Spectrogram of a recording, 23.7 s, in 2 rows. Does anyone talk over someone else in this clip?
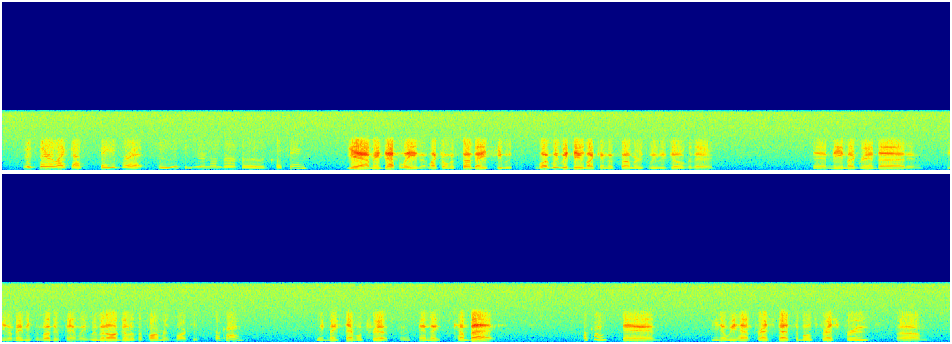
No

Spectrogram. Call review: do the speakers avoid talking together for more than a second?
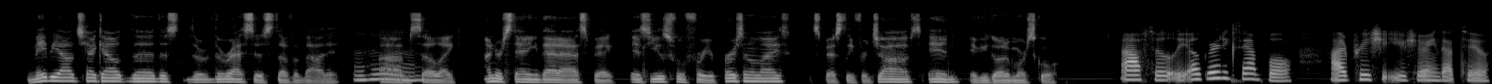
Yes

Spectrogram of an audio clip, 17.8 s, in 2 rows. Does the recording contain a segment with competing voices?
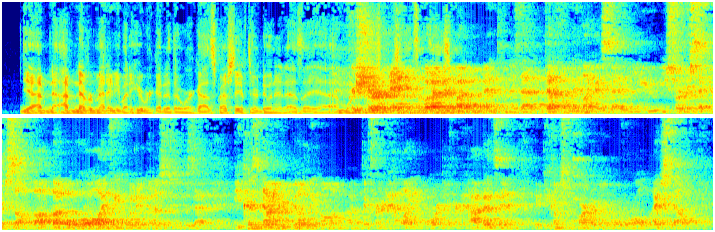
Yes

